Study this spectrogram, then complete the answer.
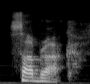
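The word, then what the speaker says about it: Sabrak: I can't not ask an NPC their name sabrock sub Rock s-a-b-r-a-k Sab Rock yep I said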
